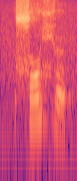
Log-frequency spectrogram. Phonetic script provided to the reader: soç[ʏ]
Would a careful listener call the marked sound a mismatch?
no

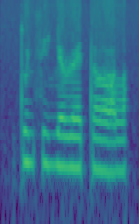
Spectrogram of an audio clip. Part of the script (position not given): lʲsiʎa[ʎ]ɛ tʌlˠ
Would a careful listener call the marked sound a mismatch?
yes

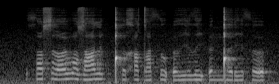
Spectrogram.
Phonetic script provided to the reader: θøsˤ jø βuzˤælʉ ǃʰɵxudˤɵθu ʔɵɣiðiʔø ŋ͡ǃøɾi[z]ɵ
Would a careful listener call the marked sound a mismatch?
yes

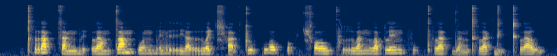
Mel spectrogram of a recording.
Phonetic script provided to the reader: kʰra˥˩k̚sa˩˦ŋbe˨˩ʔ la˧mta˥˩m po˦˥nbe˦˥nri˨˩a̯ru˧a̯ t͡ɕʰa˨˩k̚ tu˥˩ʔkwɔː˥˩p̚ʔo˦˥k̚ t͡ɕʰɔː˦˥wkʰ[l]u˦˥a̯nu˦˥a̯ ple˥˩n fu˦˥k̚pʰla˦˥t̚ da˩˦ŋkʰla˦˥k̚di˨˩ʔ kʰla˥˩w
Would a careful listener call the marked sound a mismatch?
yes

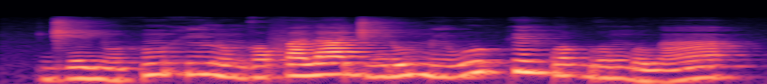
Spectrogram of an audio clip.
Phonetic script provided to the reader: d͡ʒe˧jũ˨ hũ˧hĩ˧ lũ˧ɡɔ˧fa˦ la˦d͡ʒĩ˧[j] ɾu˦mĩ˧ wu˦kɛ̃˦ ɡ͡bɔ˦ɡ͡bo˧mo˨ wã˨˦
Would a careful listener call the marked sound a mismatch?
yes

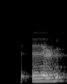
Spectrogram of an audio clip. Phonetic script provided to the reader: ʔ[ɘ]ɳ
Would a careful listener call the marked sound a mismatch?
no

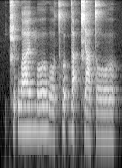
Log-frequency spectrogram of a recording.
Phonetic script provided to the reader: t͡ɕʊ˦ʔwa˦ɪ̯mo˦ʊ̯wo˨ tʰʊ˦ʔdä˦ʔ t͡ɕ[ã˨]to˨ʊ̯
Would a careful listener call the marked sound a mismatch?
yes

